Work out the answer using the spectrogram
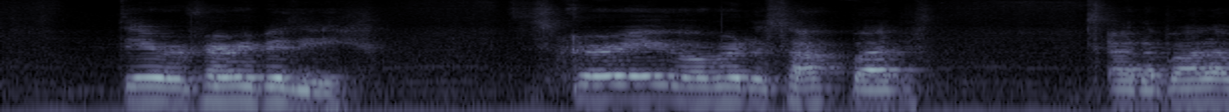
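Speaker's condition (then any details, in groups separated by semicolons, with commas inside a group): Muscular dystrophy, Duchenne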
